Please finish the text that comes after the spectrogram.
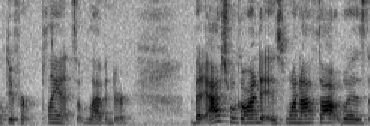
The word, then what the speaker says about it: ashwagandha: must-have okay all right ashwagandha and that's a-s-h-w-a-g-a-n-d-h-a the h is silent at the end but ashwagandha is known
